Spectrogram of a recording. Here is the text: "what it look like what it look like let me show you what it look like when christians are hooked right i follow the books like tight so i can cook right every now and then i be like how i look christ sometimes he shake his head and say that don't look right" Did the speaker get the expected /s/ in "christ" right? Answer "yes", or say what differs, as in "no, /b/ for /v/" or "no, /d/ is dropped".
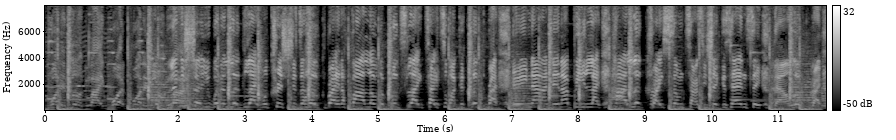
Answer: no, /s/ is dropped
